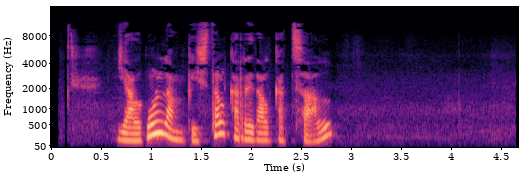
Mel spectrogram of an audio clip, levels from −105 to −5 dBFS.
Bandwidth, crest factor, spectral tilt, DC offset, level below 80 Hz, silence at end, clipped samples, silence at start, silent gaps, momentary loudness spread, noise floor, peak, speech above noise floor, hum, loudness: 11 kHz; 20 dB; -6 dB/octave; under 0.1%; -76 dBFS; 1.85 s; under 0.1%; 0.2 s; none; 10 LU; -65 dBFS; -8 dBFS; 40 dB; none; -25 LUFS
